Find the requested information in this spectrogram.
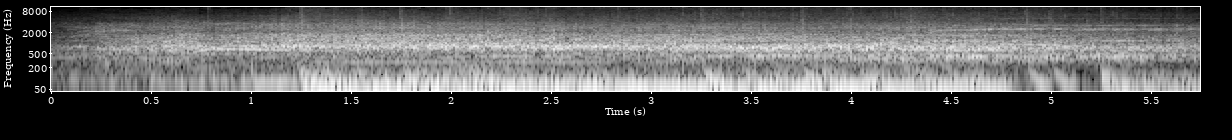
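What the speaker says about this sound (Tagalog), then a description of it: "Rinig na rinig nga mga bay ang hiyawan ng mga manunood" Boxing match crowd roaring and shouting in a big sustained swell of cheers and whoops that rises quickly and holds loud throughout.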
